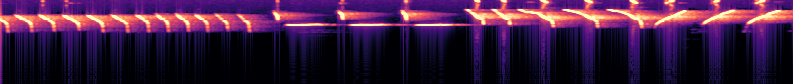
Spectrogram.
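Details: Young canaries' training song from a canary: a fast trill of repeated notes, a few whistled calls over a flat tone, then sharp sweeping upslurred notes.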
